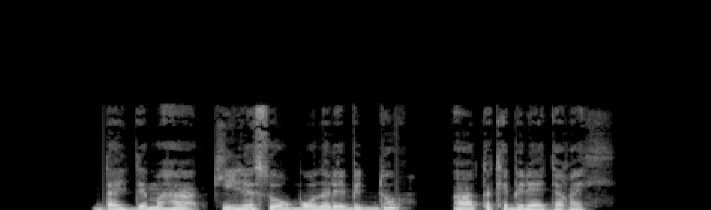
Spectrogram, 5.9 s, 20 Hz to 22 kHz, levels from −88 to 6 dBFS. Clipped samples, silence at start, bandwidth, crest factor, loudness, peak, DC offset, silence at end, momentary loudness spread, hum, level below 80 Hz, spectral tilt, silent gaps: under 0.1%; 0.8 s; 11.5 kHz; 16 dB; -16 LUFS; -2 dBFS; under 0.1%; 1.05 s; 7 LU; none; -58 dBFS; -7.5 dB/octave; 1.74-1.78 s, 3.48-3.75 s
